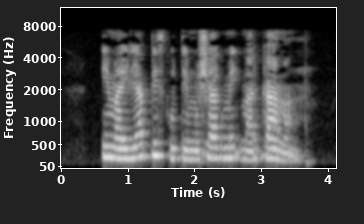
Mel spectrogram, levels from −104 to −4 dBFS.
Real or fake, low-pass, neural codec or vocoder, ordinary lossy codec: real; 7.2 kHz; none; AAC, 48 kbps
